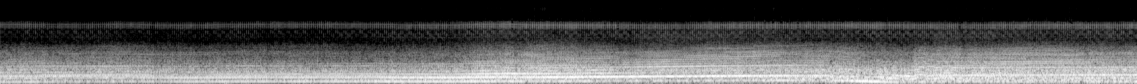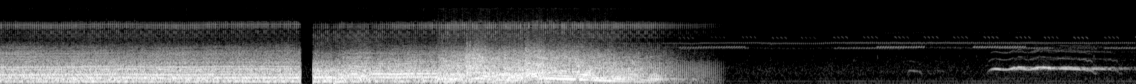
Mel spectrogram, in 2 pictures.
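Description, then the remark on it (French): A car engine drones steadily and loudly with a humming, tonal pitch that dips and shifts as it is driven to a villa near Versailles, then cuts off, leaving near silence with a faint sound at the end. “Gilbert le mène chez lui.”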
